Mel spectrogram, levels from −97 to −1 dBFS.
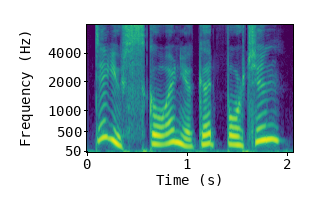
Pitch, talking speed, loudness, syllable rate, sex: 250 Hz, 175 wpm, -14 LUFS, 4.5 syllables/s, female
